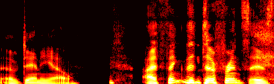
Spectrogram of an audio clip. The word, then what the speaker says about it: Danielle: in the Southern Hemisphere, we pronounce it with 2 syllables, as it is a combination of 2 names, Danny and Al. Whereas in the North, it tends to get combined into 1 syllable, more like Danielle.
